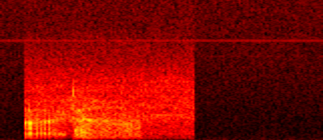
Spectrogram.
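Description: A short burst of voice over the aircraft radio in the headset, a little over a second long, switching on and off abruptly.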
